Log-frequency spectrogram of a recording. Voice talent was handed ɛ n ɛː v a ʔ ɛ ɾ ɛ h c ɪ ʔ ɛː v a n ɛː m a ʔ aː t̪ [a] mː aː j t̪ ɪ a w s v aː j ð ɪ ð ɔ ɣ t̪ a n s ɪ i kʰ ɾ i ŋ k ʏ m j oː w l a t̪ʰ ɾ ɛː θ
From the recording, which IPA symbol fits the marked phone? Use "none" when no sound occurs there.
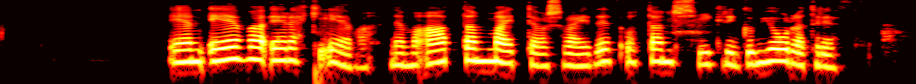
a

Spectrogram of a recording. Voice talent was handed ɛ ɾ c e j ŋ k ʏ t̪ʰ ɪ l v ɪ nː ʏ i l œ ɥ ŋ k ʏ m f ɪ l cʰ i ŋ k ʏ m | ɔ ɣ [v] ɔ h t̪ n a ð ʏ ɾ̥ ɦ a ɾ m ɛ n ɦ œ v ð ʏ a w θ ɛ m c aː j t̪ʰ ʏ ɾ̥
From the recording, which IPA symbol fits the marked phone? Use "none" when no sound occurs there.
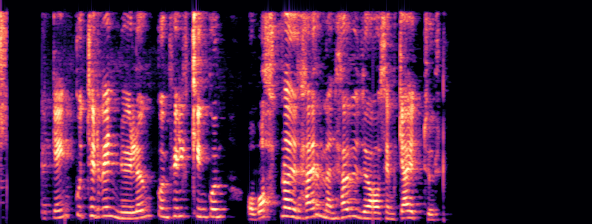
v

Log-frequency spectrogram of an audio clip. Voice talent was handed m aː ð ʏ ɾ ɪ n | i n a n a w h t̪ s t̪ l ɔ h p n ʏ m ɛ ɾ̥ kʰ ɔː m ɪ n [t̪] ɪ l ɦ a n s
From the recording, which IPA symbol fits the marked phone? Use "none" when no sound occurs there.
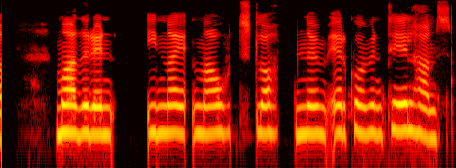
t̪ʰ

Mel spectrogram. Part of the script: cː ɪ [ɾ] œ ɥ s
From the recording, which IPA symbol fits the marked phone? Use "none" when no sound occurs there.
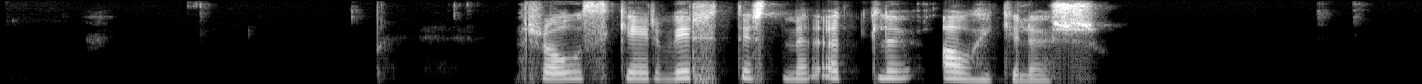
l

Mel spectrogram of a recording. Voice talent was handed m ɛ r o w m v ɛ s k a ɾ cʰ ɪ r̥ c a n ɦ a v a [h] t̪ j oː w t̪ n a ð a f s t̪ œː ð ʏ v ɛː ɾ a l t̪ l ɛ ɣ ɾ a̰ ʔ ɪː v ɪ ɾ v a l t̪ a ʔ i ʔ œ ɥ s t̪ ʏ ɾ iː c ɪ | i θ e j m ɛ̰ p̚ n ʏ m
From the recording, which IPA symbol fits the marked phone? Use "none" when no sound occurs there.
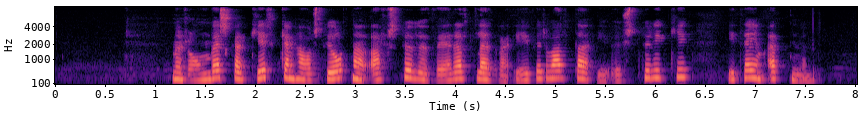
s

